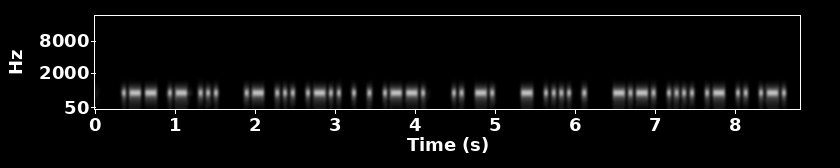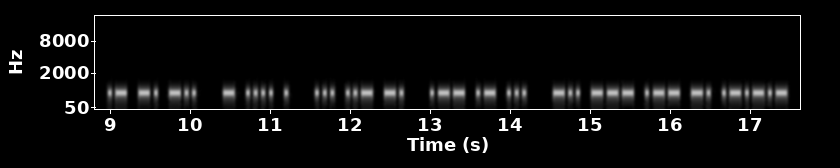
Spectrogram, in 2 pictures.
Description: Morse code, heard as a keyed tone, about 25 wpm, 600 Hz. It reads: WAS ASLEEP IN THE CHAIR AND THE SUN WAS DOWN.
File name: the old man and the sea part 1 25wpm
